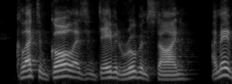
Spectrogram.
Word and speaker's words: Rubenstein: regular show Dad Collective go as in David Rubenstein I may have mispronounced his name yesterday I may have said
